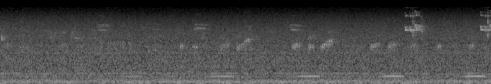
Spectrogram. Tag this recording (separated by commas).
Bird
